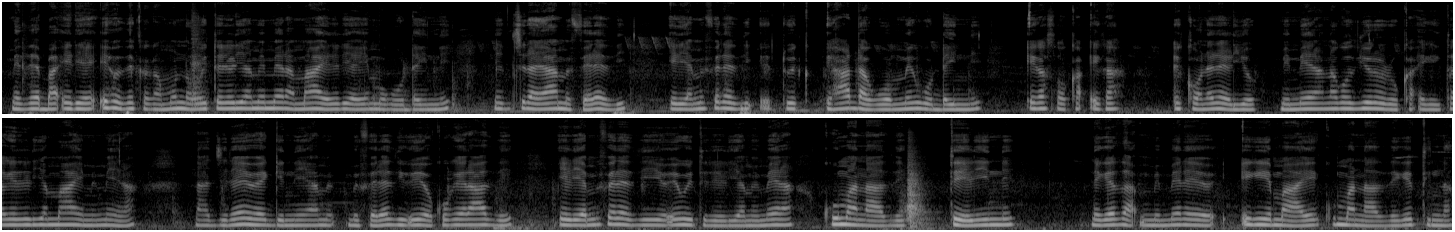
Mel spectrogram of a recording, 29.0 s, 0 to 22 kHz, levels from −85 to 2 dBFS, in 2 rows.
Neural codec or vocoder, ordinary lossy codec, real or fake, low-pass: none; none; real; none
